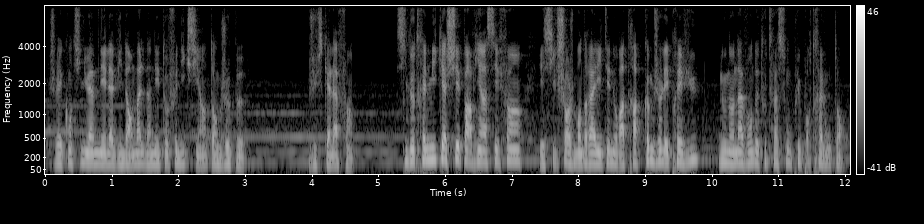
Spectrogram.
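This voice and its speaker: A man's voice: mid-range voice, normal speed, faint music behind, close to an everyday voice. A man playing a gloomy, wry time traveller in an audio drama, easily exasperated and given to hesitant explanations. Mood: grave, resigned. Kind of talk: French audio drama acting.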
